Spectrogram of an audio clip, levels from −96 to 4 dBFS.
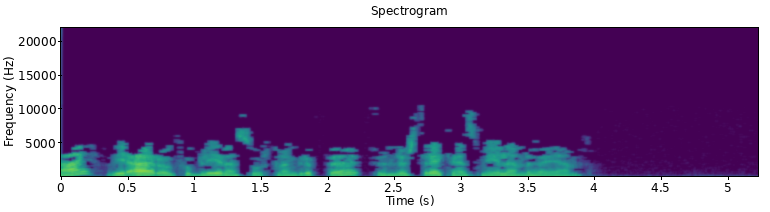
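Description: Throughout, the speech shows heavy MP3 compression, likely at a very low bitrate near 16 kbps: nothing above 10.5 kHz, watery swirling, metallic s sounds and smeared attacks.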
